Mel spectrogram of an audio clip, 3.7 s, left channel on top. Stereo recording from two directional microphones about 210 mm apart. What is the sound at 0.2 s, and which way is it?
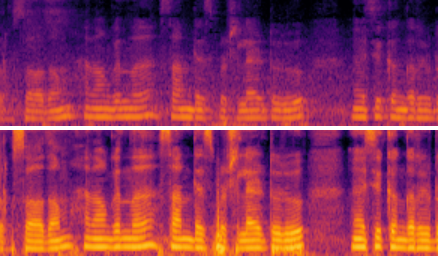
Speech, 50° right (ahead or behind).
